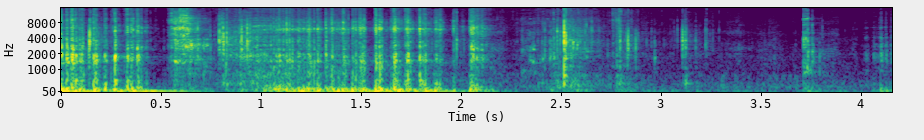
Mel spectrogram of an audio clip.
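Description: A utility knife blade carves and scrapes a solid purple marbled bar of dry soap into flaky shavings. Dense, bright, crackling scrapes run almost continuously at first, then thin out into separate sharp strokes and short rasps.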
